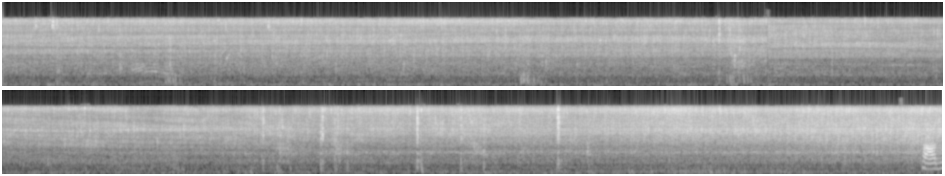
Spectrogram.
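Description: Potato pieces fry in a cooked-down spice masala for a kajolgouri fish curry made without onion or garlic, giving a steady, soft sizzle and hiss with a few faint clinks throughout.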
